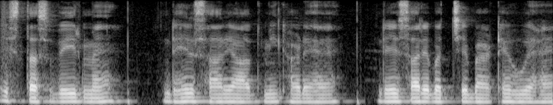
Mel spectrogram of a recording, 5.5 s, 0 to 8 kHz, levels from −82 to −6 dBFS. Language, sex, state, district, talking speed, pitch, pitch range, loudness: Hindi, male, Jharkhand, Deoghar, 150 wpm, 110 Hz, 105-115 Hz, -18 LUFS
